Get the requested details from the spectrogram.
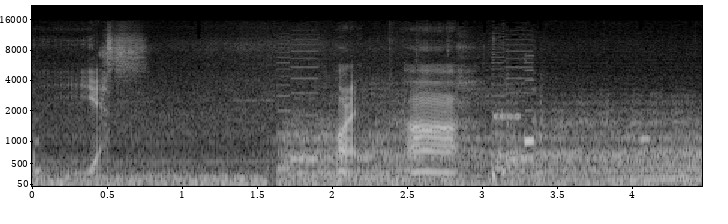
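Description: Electronic tones chirp and sweep in short bursts.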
